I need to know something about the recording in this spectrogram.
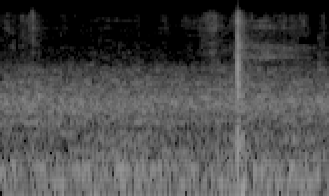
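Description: A single sharp snap as a tarot card is drawn out of the deck, about one and a half seconds in, over faint room noise.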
